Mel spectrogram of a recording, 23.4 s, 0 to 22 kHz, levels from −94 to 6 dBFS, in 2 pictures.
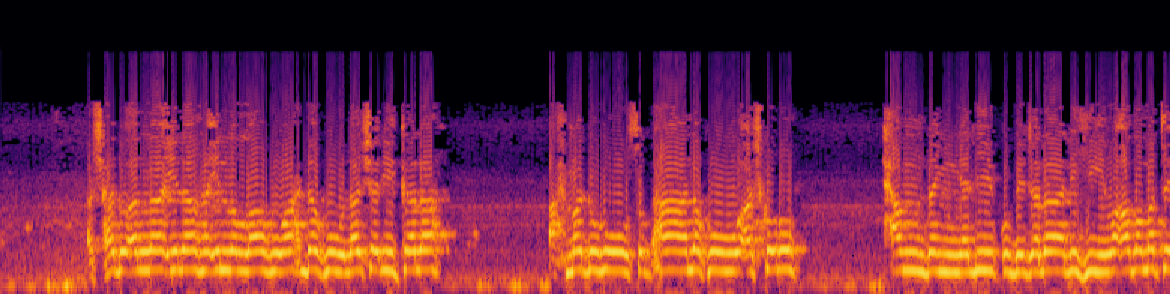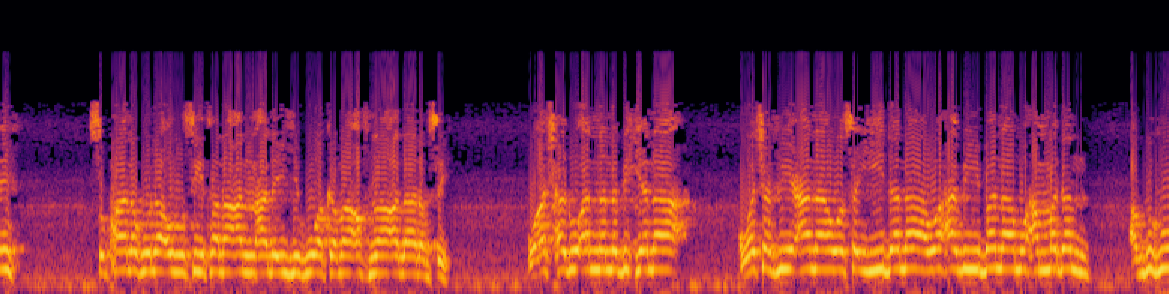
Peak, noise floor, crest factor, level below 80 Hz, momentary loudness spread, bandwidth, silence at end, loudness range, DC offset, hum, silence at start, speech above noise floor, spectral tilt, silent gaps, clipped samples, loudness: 0 dBFS; -32 dBFS; 8 dB; -36 dBFS; 10 LU; 8.2 kHz; 0 s; 2 LU; 0.3%; none; 0 s; 25 dB; -7 dB/octave; none; 3%; -7 LUFS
